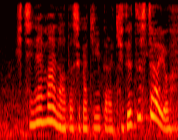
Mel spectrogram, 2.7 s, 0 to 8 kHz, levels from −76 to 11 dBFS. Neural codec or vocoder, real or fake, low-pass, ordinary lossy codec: codec, 16 kHz, 8 kbps, FreqCodec, smaller model; fake; 7.2 kHz; none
